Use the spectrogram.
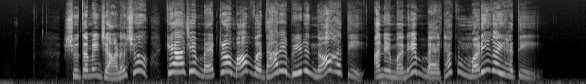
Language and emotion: Gujarati, happy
